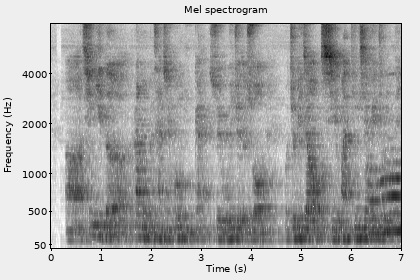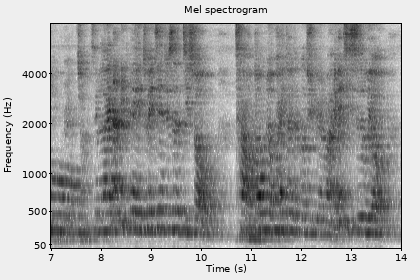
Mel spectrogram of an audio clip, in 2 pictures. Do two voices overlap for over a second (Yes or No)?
Yes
